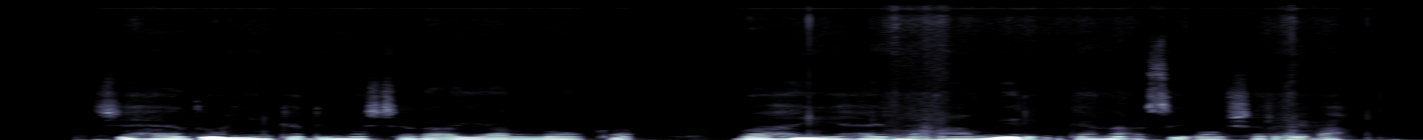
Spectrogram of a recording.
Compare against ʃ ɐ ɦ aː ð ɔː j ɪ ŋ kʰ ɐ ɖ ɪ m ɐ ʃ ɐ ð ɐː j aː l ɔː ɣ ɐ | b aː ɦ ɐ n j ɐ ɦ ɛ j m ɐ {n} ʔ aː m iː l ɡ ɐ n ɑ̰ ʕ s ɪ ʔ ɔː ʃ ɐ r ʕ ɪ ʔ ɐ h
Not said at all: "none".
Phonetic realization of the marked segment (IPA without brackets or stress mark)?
none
